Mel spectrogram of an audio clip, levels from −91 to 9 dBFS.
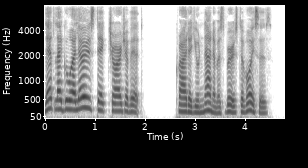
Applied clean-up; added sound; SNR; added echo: none; none; none; none.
